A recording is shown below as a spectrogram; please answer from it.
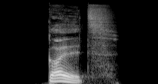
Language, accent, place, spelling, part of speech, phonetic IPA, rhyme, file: German, Germany, Berlin, Gols, proper noun, [ɡɔls], -ɔls, De-Gols.ogg
- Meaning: a municipality of Burgenland, Austria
